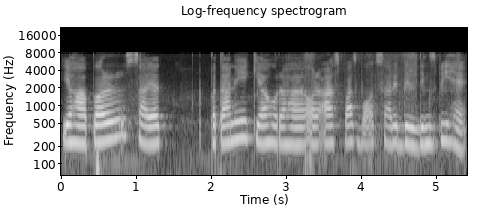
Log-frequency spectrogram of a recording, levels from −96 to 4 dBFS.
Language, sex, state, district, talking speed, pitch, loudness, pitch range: Hindi, female, Tripura, West Tripura, 175 wpm, 225 Hz, -19 LUFS, 220-235 Hz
